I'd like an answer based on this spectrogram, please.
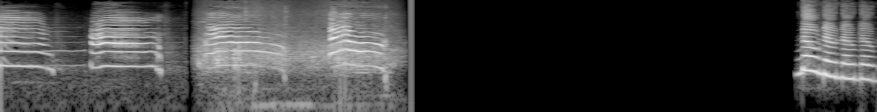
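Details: Little kittens meowing in quick succession, about four clear high mews with rich overtones, some sliding downward, then a pause and a final descending cry.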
